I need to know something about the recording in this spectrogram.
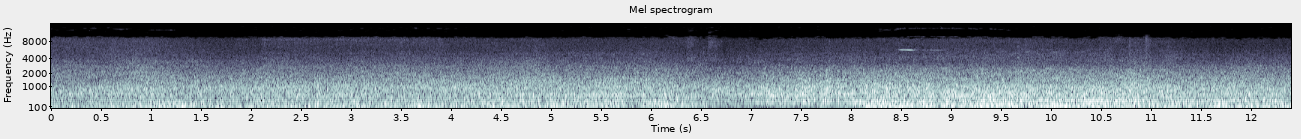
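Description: Steady road traffic noise from a city street, a continuous rumble and hiss without breaks, a little louder in the last few seconds.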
